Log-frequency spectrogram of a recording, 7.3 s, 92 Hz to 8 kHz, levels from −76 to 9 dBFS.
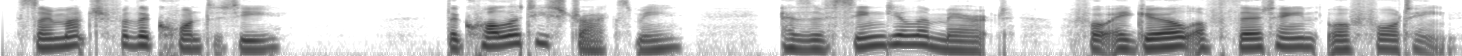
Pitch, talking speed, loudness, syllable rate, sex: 185 Hz, 165 wpm, -20 LUFS, 5.3 syllables/s, female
